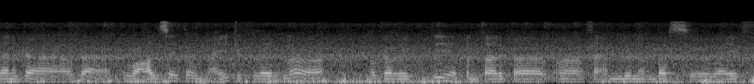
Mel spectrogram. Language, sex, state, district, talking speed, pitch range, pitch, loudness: Telugu, male, Andhra Pradesh, Guntur, 120 wpm, 125-135 Hz, 130 Hz, -26 LUFS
